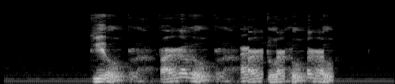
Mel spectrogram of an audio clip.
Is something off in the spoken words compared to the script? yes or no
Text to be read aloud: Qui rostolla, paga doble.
yes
